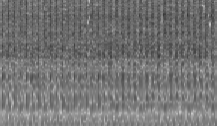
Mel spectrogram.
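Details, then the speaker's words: Isuzu Panther diesel idling cold with an even, steady clatter and no heavy knock, after swapping imitation seher (pistons/liners) for genuine; thermostat not yet fixed, temporary start; normal idle, much smoother than with the imitation parts. "jadi ternyata suaranya suaranya sudah halus bagus perbedaannya sudah sangat jauh ya antara seer yang asli dan seer yang KW Suaranya sangat jauh berbeda"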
